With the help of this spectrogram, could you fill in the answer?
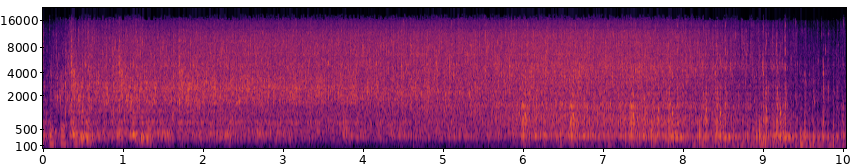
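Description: A toilet flushes loudly, a steady rushing roar of water that holds for about ten seconds with a slight gurgling surge near the end.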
